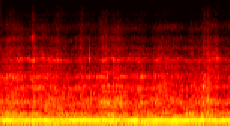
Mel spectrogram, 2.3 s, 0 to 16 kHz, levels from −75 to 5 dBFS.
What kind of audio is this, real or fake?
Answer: fake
